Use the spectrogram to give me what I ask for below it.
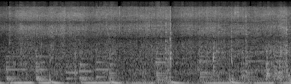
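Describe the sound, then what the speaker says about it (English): Cherry tomatoes sizzle and spit in hot olive oil in a wood-burning oven, a steady loud frying hiss with repeated stirring scrapes as they are moved around. "the sizzling sound that the tomatoes"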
